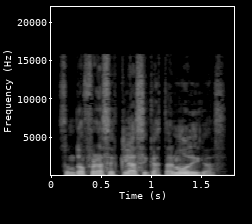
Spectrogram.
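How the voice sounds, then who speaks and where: A man's voice: medium pitch, normal speed, darkish tone, no room sound, clean studio sound. A man teaching a religion class, full of rhetorical questions and jokey asides. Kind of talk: classroom lecture.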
